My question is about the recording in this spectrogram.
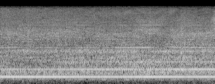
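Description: Shop vacuum running with a steady whine over rushing air, its hose sucking dust off a concrete floor through a Dust Deputy cyclone separator.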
